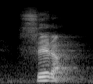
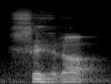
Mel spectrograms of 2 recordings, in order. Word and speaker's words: صحرا: کو صحرا کی بجائے، صحرا میں دیکھیں ہے نمایاں کر کے بولی جا رہی ہے، لیکن بہت سے لوگ اس کو اس طرح بولتے ہیں سیرا۔ اب سیرا میں ہے نہیں بول رہی، درست تلفظ اس لفظ کا ہے صحرا، صحرا، صحرا۔ ارادہ، ارادہ الف کے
